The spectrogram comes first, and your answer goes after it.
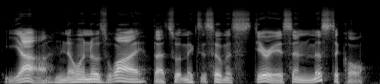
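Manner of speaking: ordinary delivery, nothing marked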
